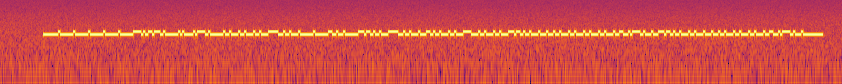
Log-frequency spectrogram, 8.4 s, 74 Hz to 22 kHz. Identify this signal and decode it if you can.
RTTY (50 baud, 450 Hz shift), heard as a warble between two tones, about 2350 Hz centre. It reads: XE5P 579 1231 1231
